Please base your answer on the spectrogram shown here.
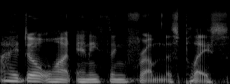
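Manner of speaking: very quiet, defeated, dejected mutter. Retelling his own words from a little corner of purgatory, mock-dejected mutter. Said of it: "I'm like dejected by now".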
